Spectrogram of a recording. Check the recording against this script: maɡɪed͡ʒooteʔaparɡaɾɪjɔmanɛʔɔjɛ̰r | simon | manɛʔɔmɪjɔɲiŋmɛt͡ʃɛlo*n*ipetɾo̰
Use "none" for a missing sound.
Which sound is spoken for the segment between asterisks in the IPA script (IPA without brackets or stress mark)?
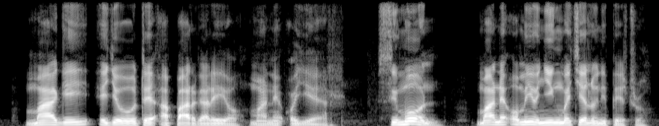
n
